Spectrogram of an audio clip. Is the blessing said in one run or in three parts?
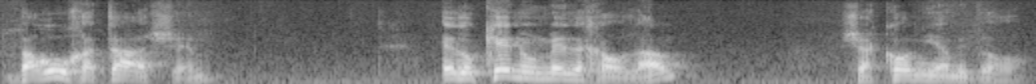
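three parts. It is split by pauses into three parts.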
